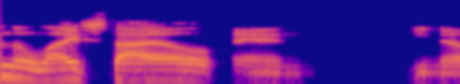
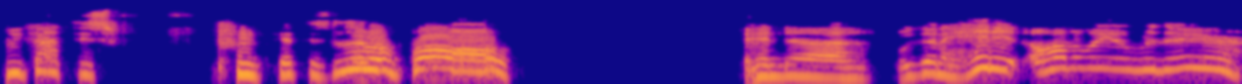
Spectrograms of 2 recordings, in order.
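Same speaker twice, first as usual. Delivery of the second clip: put-on very high, squeaky Scottish accent; 10 semitones higher than usual. Retelling a Robin Williams stand-up bit, doing his Scottish accent. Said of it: "He's doing like a Scottish accent".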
